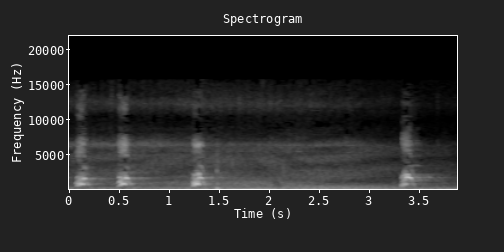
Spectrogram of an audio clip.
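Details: Young Weimaraner Jake, seven months old, barks during a training session: two quick barks, a third after a pause, then one more after a long silence.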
